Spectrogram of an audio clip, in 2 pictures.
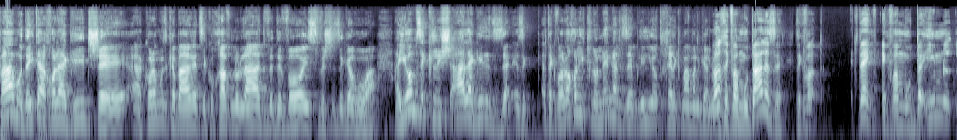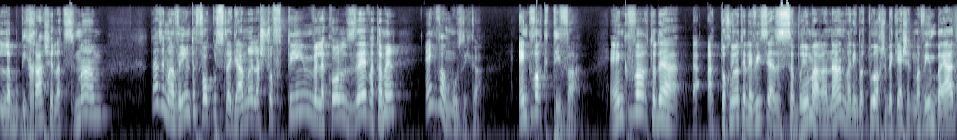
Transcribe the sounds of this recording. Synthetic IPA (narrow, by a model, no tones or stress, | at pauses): paːmo̞d̪ajitajaχo̞leaɡid̪ʃeako̞lhamuzikabaaʁet͡szeko̞χavno̞lad̪ved̪evojsveʃezeɡaʁua | hajo̞mzekliʃaleaɡid̪ezezezeatakvaʁlojaχolit̪lo̞ne̞nalzeblilijo̞tχelekmeamanɡanolozekvaʁmudalezezekvaʁ | t̪od̪eaemkvaʁmud̪aʔimlabdiχaʃe̞lat͡smam | tod̥̪eazemaːviʁimet̪afo̞kusle̞ɡamʁe̞leʃo̞ftimve̞leko̞lze̞veataom | ʔe̞nkvaʁmuzika | e̞nkvaʁkt̪iva̰ | ʔenkvaʁt̪od̪eaːt̪oχnitat̪elevizjazesabʁimaʁananveanibatuaχʃebekeʃetmaviimbajad̪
